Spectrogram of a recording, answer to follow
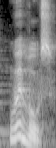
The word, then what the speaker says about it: Wibbles: you're really here for wibbles pronounced like nibble they're rather popular pet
